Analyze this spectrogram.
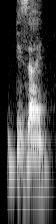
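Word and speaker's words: design: यानी एन से पहले जी ए गया जी साइलेंट रहेगा और इसे हम पढ़ेंगे डिजाइन आगे समझ में ऐसे ही दूसरा अगर हम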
